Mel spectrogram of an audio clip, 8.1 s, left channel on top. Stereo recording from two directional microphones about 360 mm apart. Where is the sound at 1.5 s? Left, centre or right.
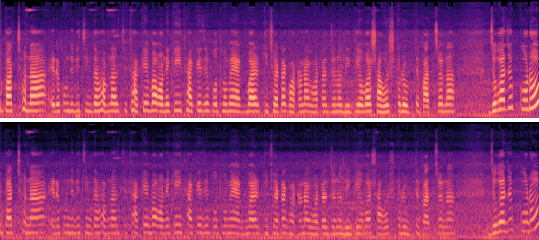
Left.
